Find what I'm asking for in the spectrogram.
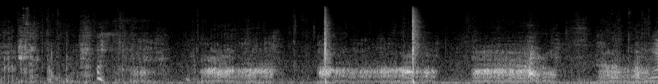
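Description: Rottweiler barking and growling during schutzhund (IGP) protection training, with repeated moderately loud barks and rough vocal bursts through the clip and a couple of sharp impacts in the background.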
